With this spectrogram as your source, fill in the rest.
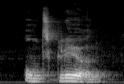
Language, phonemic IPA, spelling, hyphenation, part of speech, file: Dutch, /ˌɔntˈkløː.rə(n)/, ontkleuren, ont‧kleu‧ren, verb, Nl-ontkleuren.ogg
- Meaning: 1. to decolorize, to remove color 2. to lose color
